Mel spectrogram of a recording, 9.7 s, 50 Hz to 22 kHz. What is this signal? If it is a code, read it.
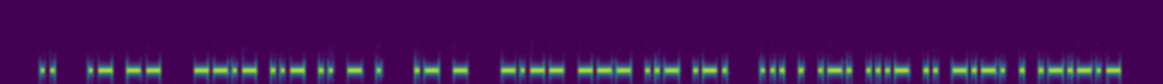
Morse code, heard as a keyed tone, about 30 wpm, 700 Hz. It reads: I AM QUITE AT YOUR SERVICE.
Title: Sentences from Top 1000 Words - Review Part 4 - 30wpm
